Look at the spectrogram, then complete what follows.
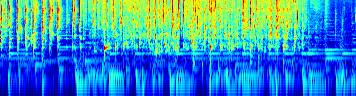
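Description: Chopsticks beating two raw eggs in a stainless steel bowl: quick clicks against the metal at first, then from about a second and a half in a faster, continuous wet sloshing that breaks up the whites, easing back to single clicks near the end. Background music plays underneath.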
